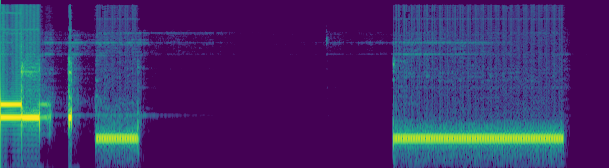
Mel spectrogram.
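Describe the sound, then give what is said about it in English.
Voicemail beep: after a few brief electronic blips, a short steady mid-pitched tone sounds, then silence, then a longer tone at the same pitch that cuts off cleanly. “You have reached voicemail. Please begin talking after the tone.”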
